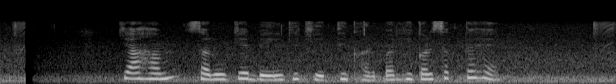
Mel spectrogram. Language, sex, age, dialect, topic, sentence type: Hindi, female, 31-35, Hindustani Malvi Khadi Boli, agriculture, statement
